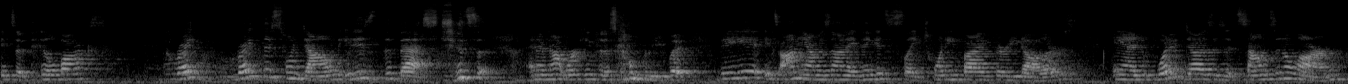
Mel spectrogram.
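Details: Adult woman speaking; typical speech.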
